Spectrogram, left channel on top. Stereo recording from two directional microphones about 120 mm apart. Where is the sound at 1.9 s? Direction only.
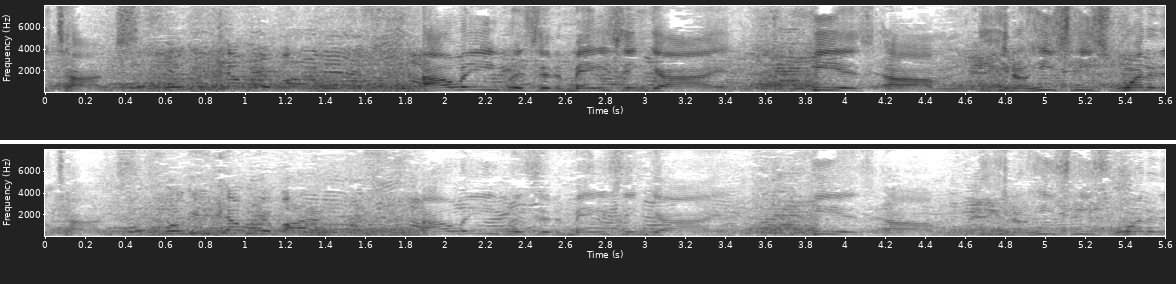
25° left (ahead or behind).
